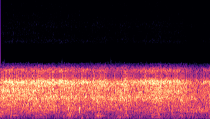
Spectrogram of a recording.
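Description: Steam-hauled train's coaches rolling close past: a steady loud rushing of wheels on the rails amid drifting steam, easing slightly near the end.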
